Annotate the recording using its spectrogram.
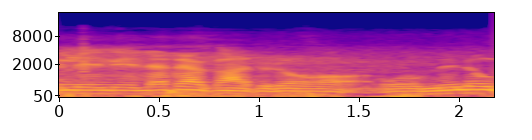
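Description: Speech only: a person talking, with a short pause about three-quarters of the way through.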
